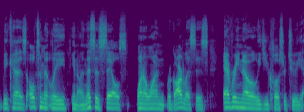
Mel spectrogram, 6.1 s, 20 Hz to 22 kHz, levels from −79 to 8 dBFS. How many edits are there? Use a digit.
1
